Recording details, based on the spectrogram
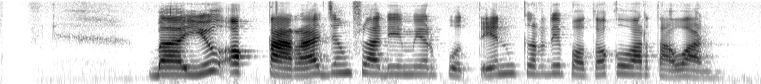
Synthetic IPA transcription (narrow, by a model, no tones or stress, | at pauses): bajuʔɔk̚t̪aɾad͡ʒɨŋfladimɪrput̪ɪnkɨrdipɔt̪ɔkuwart̪awan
